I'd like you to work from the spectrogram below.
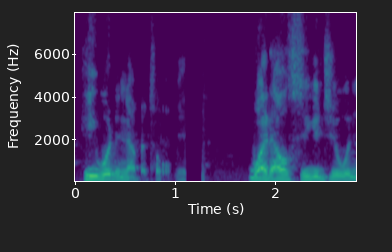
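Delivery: indignant outburst about the secret; angry outburst. Real, not acted. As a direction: spit it out fast and loud. Angry outburst after whisper.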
